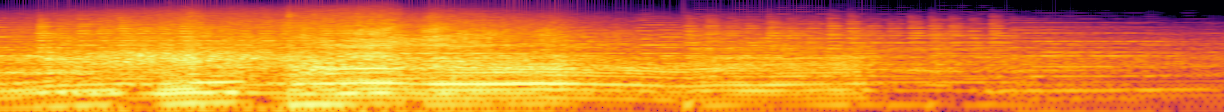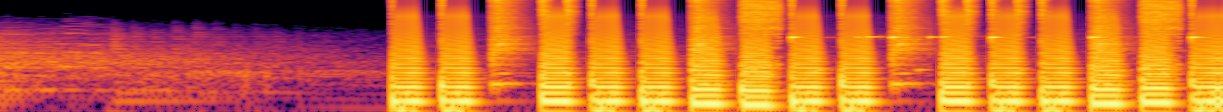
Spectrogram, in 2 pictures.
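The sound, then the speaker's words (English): A loud car engine revs and roars past, its sound sweeping and fading over several seconds, then gives way to a steady, rhythmic chugging pulse. No one speaks. “When does a car stop being a car?”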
